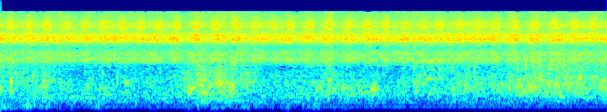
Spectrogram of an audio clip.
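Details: Cicadas sing in a continuous high buzzing chorus on Badija island in Croatia, near the sea, the shrill drone evenly pulsed throughout, with gentle trickling water below.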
